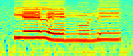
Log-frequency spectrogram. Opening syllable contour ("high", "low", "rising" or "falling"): high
